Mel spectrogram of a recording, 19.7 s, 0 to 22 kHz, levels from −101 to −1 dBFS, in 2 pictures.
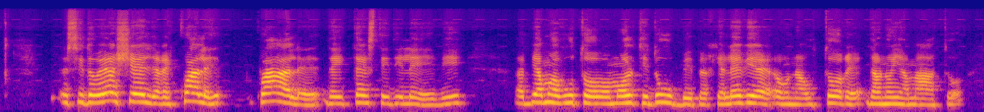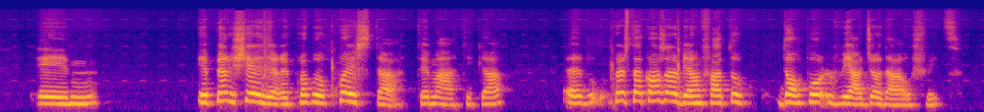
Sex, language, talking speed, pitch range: female, Italian, 115 wpm, 195-235 Hz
